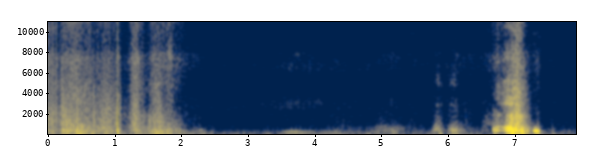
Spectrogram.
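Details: Stifled versus muffled sneezes with wet sniffling: first a muffled, held-back sneeze, then after a pause a fuller stifled sneeze with a sharp burst.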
